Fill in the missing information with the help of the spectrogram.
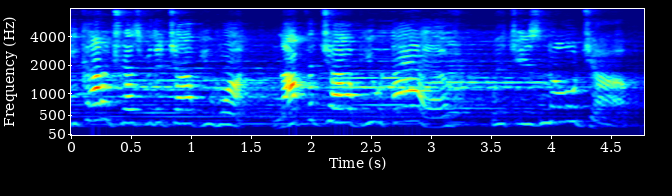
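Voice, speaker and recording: A man's voice: very high-pitched, very animated, moderate pace, roomy sound, music in the background, poor audio. A man voicing a sly, wisecracking young boy duck in a cartoon audiobook. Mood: smug, teasing. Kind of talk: animated cartoon voice acting in children's audiobook.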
